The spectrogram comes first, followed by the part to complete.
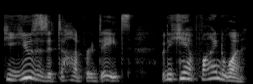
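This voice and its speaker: A woman's voice: medium pitch, expressive, brisk, husky. Casting: female narrator for a brash teenage show-off, swaggering, wisecracking audiobook hero. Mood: brash boasting. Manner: boastful, swaggering. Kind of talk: audiobook character acting.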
